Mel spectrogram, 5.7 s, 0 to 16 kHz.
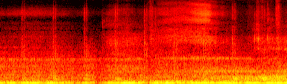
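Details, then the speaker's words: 5 kW diesel heater on workshop cart, just after priming and starting, smoking: soft slow pump ticks about one and a half per second over a low rumble as the burner comes to life; normal start-up. "Oh, it just sounds like she's coming to life. That's the pump clicking away."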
